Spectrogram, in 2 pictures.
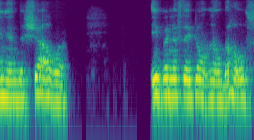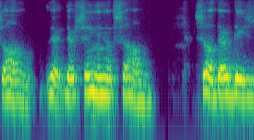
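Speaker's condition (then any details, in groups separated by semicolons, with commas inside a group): Parkinson's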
